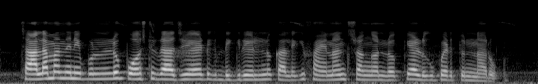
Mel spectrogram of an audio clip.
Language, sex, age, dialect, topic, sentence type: Telugu, male, 56-60, Telangana, banking, statement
